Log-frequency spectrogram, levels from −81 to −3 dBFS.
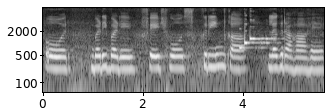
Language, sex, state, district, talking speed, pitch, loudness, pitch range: Hindi, female, Haryana, Charkhi Dadri, 105 wpm, 240 Hz, -15 LUFS, 225-255 Hz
